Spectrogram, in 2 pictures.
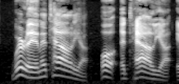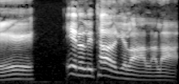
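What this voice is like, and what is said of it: Captain Sandy faking Italian. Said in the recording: “Captain Sandy is like ... trying to sound Italian in her same accent”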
